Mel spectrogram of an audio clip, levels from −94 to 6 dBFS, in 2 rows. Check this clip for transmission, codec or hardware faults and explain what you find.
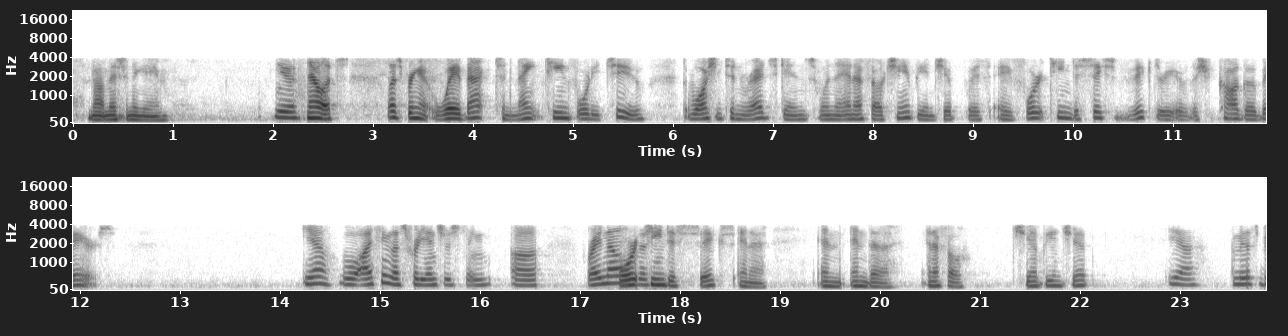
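Four kinds of fault are audible in this speech.

Throughout, the AMR narrowband mobile codec limits everything to below 4 kHz and gives a plainly buzzy, synthetic edge, which suits a mid rate near 10 kbps. A spectrogram shows a hard ceiling at 4 kHz.

From 2.36 to 2.52 s, microphone overload cuts off the peaks by about 5 dB, probably from an input gain set too high. It sounds like a harsh crackle. The waveform shows flat-topped peaks on a few percent of samples.

At 2.52 s and again at 3.87 s, the microphone volume is stepped down by 4 dB. This is likely automatic gain control reacting to the clipping. Voice and background drop together, and the waveform envelope shows a visible step each time.

From 11.34 to 11.40 s, lost AMR speech frames cause a brief dip and warble. This points to a single lost 20 ms frame that the decoder concealed by repeating the previous settings at reduced gain. 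It appears as a short smeared gap in the spectrogram.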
